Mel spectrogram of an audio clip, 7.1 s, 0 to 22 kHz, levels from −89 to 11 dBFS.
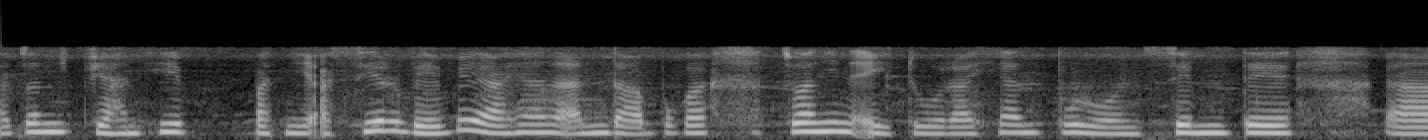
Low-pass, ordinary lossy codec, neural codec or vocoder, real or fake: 5.4 kHz; none; none; real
